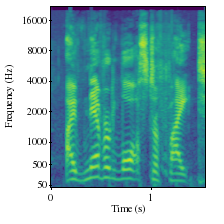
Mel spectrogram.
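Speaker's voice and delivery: put-on voice with an almost British accent. Trying again after being told to get into character: Andrew Tate impression. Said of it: "Get into character".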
